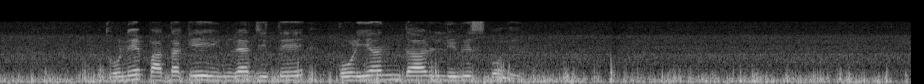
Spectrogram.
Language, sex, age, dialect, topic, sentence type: Bengali, male, 18-24, Standard Colloquial, agriculture, statement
